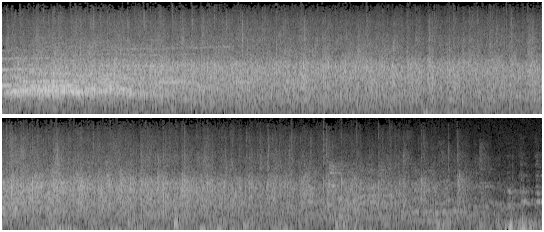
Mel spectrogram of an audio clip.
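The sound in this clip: A crowd applauds as two comedians are welcomed onto the stage. The clapping is dense and sustained and slowly tapers in loudness over a long stretch, with faint voices mixed in.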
